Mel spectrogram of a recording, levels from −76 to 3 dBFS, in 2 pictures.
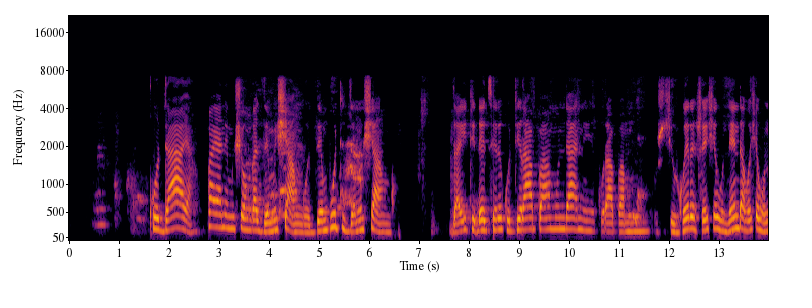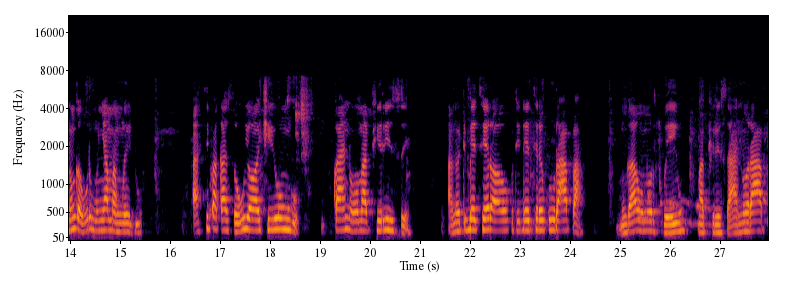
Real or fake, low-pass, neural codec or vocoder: real; 7.2 kHz; none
